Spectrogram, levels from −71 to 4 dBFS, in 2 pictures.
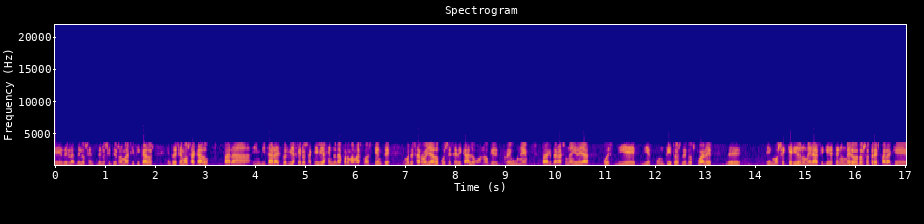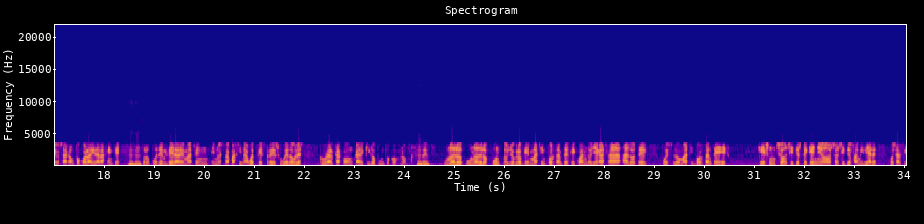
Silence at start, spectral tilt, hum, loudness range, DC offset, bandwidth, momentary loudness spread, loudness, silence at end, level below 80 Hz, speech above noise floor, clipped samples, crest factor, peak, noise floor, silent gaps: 0 s; -7 dB/octave; none; 2 LU; under 0.1%; 4.1 kHz; 11 LU; -20 LUFS; 0 s; -50 dBFS; 26 dB; under 0.1%; 18 dB; -4 dBFS; -46 dBFS; none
